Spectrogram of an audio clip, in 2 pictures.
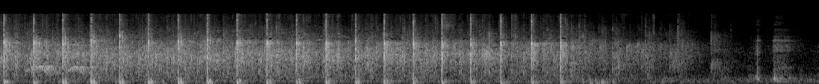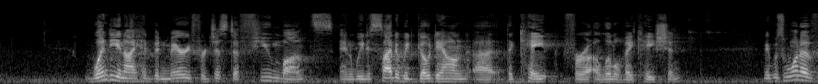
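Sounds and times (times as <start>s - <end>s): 
audience crowd applauding: 0.0s - 7.3s
speech: 9.2s - 15.2s, 15.8s - 16.3s.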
